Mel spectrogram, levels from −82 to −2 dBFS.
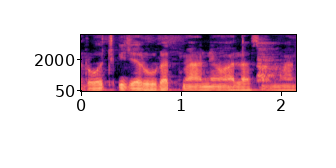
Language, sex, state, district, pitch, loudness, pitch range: Hindi, male, Chhattisgarh, Korba, 80 Hz, -18 LUFS, 80-85 Hz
